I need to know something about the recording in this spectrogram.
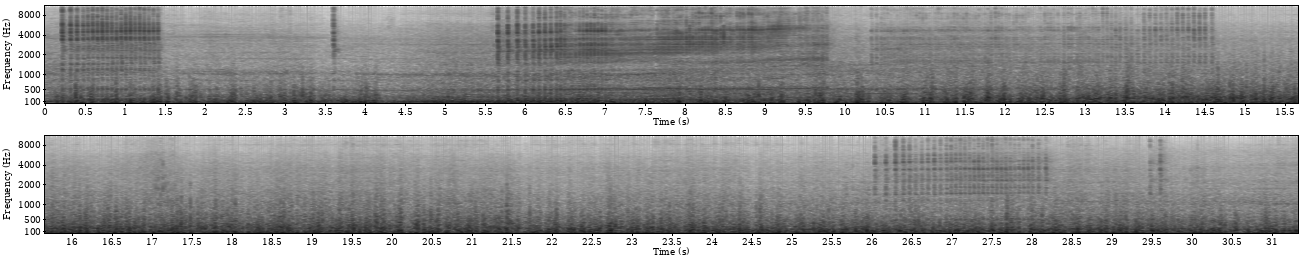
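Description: Riding noise of a motor scooter on the move: steady wind rushing over the microphone, with the scooter's engine running underneath. A higher engine whine comes through a few times.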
